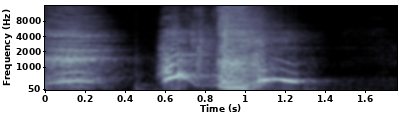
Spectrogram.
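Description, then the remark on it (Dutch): A single loud sneeze, preceded by a sharp inhaled build-up and a brief gasp, then fading quickly into silence. “Sorry. Zo, gezondheid.”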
